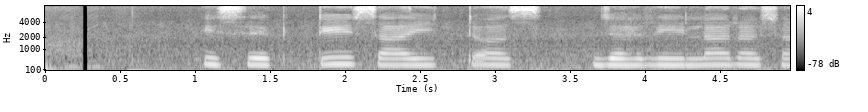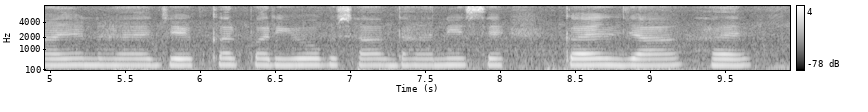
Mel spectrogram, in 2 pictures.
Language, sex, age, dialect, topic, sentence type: Magahi, female, 18-24, Central/Standard, banking, statement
